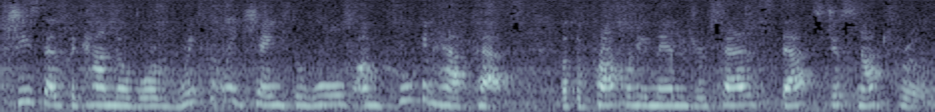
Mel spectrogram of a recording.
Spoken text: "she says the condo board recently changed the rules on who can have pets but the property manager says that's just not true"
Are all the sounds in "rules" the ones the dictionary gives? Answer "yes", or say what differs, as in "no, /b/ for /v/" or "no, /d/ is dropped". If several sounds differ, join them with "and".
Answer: yes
